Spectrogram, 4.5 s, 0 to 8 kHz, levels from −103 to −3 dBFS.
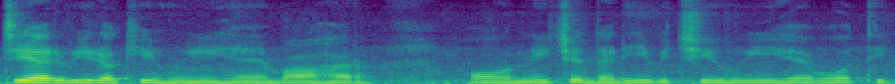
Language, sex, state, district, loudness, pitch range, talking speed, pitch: Hindi, male, Bihar, Bhagalpur, -25 LUFS, 185-200 Hz, 200 wpm, 190 Hz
